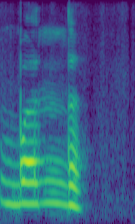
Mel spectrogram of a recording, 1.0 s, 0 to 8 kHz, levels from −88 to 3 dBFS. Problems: none marked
